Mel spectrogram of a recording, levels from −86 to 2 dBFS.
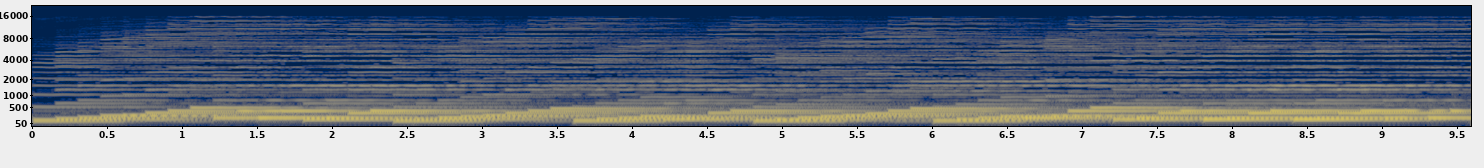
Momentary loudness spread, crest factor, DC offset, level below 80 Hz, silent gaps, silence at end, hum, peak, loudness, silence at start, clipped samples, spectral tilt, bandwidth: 5 LU; 12 dB; under 0.1%; -62 dBFS; none; 0 s; none; -6 dBFS; -20 LUFS; 0 s; under 0.1%; -7 dB/octave; 16 kHz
